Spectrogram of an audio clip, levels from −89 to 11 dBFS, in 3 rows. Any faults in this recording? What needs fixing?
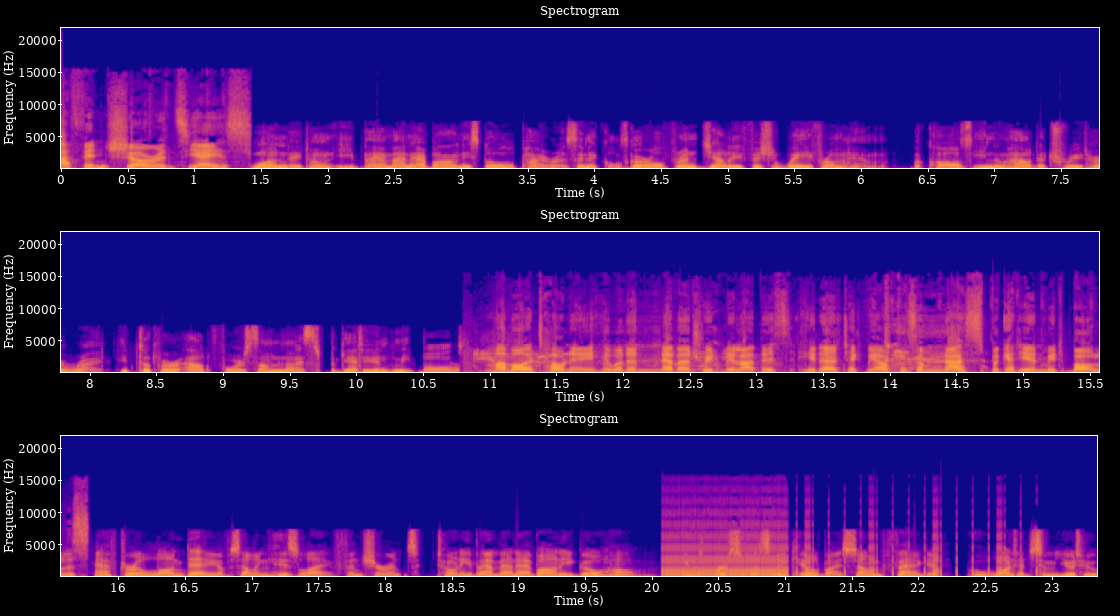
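A hard, raspy buzz at 217 Hz, rich in harmonics, sits about 2 dB below the programme from 20.07 to 21.02 s. This is GSM phone buzz: a 2G phone in a call nearby transmits 217 bursts per second, which the audio circuit rectifies into audible pulses.

From 21.08 to 22.89 s the steady buzz becomes even ticks with a longer buzz twice a second, roughly as loud as the programme. These are GSM signalling bursts, sent while the phone stays in the call but its user is silent, and rectified the same way.

Keep mobile phones switched off or in flight mode near the recording chain, and use balanced, well-shielded cabling to reduce RF pickup.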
